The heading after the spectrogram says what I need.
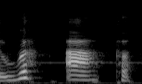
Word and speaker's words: wrap: the word rap the w is silent and i say r app rap is like when you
